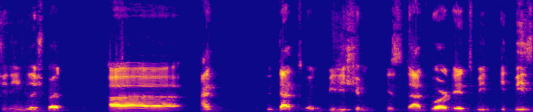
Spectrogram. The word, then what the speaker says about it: bilişim: But and that bilişim is that word.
